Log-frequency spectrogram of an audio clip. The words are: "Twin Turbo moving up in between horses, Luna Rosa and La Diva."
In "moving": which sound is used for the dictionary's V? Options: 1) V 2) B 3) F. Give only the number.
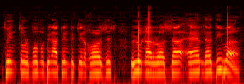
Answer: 2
